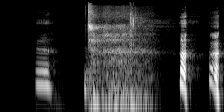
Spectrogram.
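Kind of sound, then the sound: human body sound, yawn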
